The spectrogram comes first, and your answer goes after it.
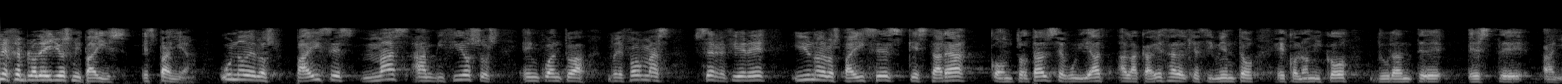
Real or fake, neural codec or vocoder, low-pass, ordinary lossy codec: fake; codec, 16 kHz in and 24 kHz out, 2.2 kbps, FireRedTTS-2 codec; 5.4 kHz; MP3, 24 kbps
